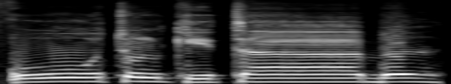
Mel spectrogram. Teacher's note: Idhar alqamariyah maksudnya adalah al-nya dibaca jelas dan dialirkan karena lam mati itu lam memiliki sifat tawassud jadi dialirkan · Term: izhar al-qamariyah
